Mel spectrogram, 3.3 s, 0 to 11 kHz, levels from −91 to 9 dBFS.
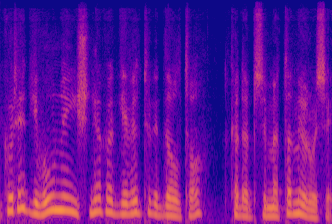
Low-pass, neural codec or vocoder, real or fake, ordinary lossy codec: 9.9 kHz; codec, 16 kHz in and 24 kHz out, 0.6 kbps, FocalCodec, streaming, 2048 codes; fake; Opus, 16 kbps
